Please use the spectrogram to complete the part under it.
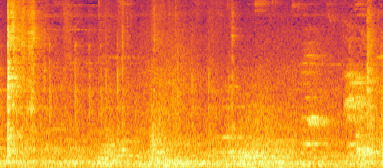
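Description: A utensil stirs a roasted gram flour and semolina ladoo mixture with dry fruits in a pan, making continuous soft scraping and light metallic clinks, close and fairly quiet.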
